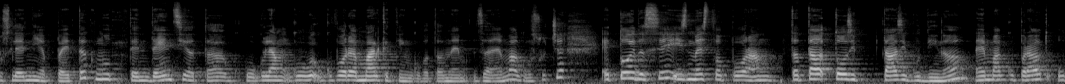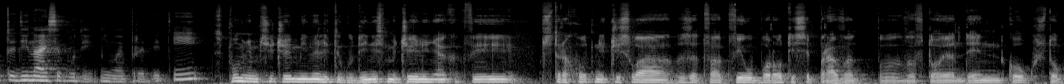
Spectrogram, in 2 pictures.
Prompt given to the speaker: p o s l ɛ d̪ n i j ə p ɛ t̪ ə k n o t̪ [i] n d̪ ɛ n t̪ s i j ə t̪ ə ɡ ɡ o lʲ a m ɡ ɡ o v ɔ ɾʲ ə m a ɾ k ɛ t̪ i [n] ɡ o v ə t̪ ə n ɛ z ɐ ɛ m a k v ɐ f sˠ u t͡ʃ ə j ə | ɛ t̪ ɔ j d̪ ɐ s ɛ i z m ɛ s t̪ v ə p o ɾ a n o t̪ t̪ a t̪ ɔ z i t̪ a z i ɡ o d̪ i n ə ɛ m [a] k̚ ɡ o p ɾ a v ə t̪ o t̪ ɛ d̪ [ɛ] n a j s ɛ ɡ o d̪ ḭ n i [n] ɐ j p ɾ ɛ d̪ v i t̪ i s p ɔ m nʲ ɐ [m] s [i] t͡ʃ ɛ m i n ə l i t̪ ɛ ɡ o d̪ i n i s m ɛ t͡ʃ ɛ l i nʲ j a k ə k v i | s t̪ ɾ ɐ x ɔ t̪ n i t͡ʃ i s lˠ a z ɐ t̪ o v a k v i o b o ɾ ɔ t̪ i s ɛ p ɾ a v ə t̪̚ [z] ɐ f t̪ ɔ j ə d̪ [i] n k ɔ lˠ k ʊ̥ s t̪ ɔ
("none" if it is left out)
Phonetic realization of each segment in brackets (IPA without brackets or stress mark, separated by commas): ɛ, ŋ, a, i, m, m, i, v, ɛ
